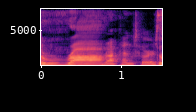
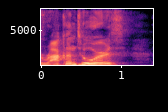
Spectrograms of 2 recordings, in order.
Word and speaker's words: Raconteurs: The Raconteurs. The Raconteurs.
